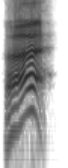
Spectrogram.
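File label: Vox Aff Japanese; Neraxis; kingsraid; jp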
